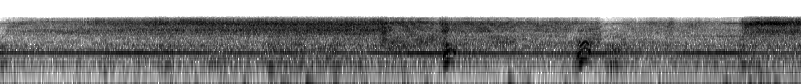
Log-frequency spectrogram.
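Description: Canister vacuum cleaner running with a toy's string sucked into the nozzle, giving a steady whistling tone over the motor's rush of air. Two brief squeaks come about four and a half and six seconds in.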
